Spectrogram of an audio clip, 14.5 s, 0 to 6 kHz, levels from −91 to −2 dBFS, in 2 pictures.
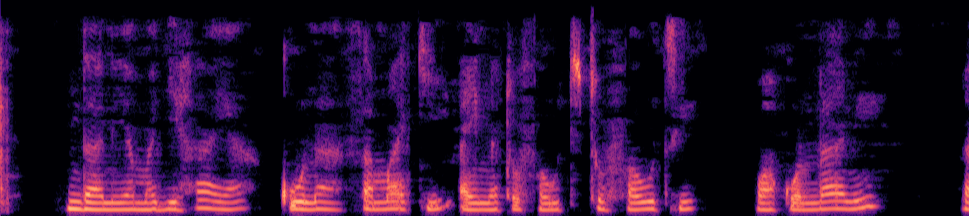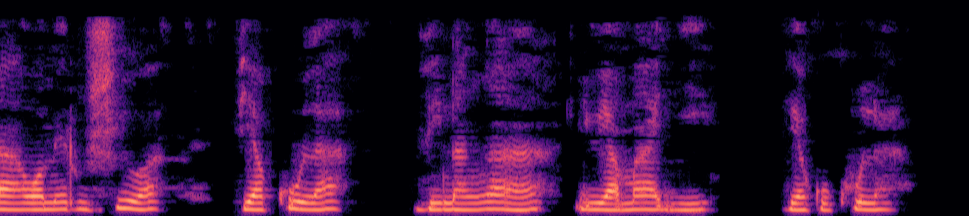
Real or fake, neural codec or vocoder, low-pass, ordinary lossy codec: fake; vocoder, 24 kHz, 100 mel bands, Vocos; 5.4 kHz; AAC, 32 kbps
